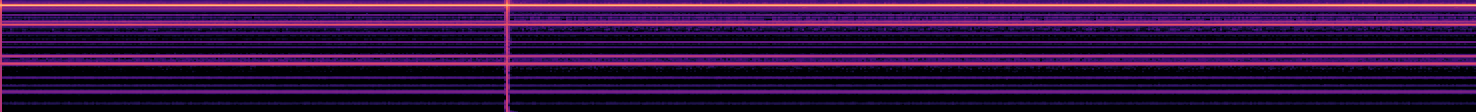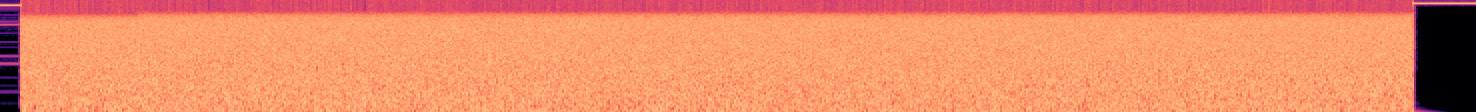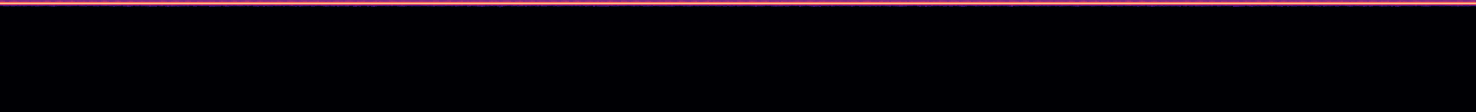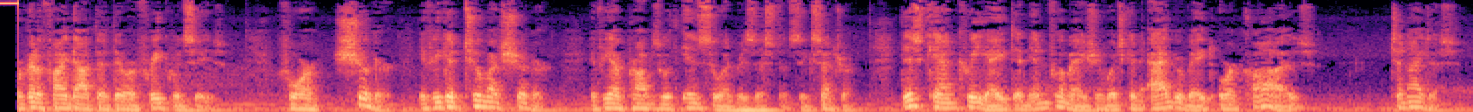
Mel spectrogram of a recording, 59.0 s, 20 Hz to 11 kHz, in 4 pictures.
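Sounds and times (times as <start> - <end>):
notched white noise: 15.0 - 28.9
high-pitched test tone: 15.0 - 44.5.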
